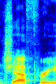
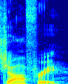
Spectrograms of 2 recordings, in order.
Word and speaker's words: Joffrey: pronounce it wrong right call him Jeff that's not his name is it's not Jeffrey its Joffrey its G it just bailed like Jeffrey with a G it's spelled like Joffrey G its Gio e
